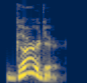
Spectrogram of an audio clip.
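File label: "guarder", British English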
